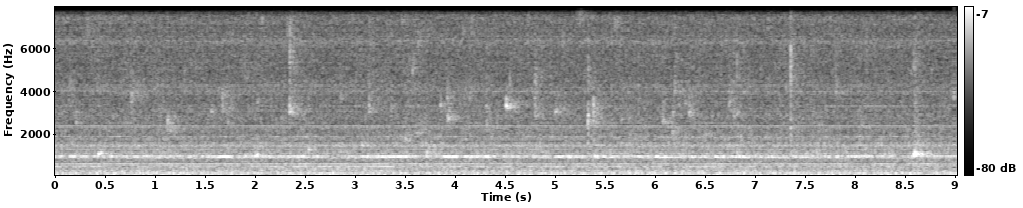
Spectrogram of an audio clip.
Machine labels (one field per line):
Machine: pump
